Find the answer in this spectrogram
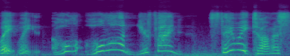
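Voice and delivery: frantic, panicked, very high-pitched, swooping pleading. Voicing a panicking character urging a wounded man to stay awake: panicked pleading. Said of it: "Jeneth was starting to panic".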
